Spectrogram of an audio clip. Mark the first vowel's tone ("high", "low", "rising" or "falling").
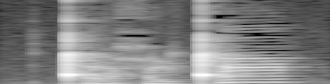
low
